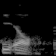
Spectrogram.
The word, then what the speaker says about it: El: And another interesting thing about the Hebrew, right before the word trust, is a little word, right before Jehovah, is the word El, E-L, pronounced El.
